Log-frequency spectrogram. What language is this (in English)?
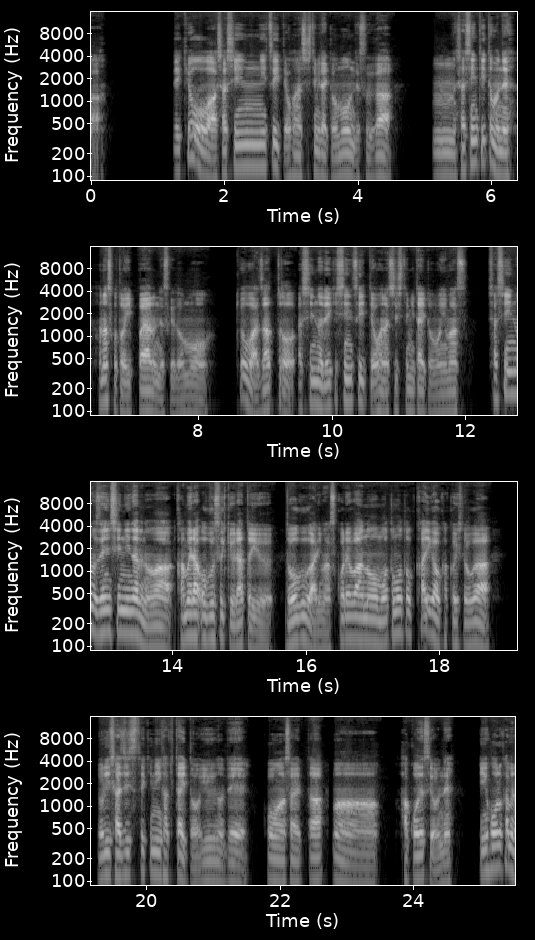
Japanese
